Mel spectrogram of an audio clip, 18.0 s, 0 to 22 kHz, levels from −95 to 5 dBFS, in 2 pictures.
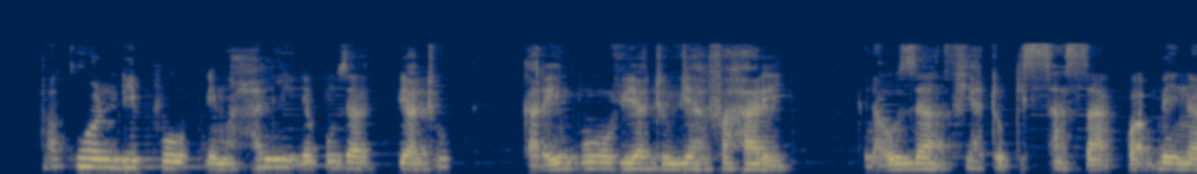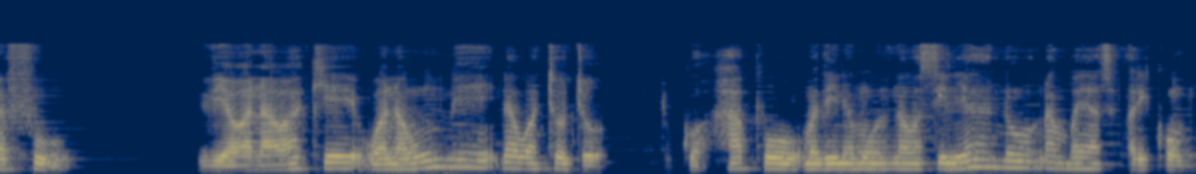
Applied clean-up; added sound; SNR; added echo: neural mask model DeepFilterNet 3.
